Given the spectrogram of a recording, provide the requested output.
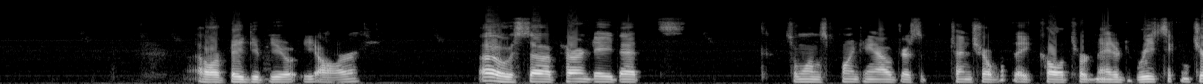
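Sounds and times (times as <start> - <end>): thin steady hum: 0.0 - 12.0
person speaking: 1.9 - 3.8, 4.8 - 6.8, 7.9 - 12.0.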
